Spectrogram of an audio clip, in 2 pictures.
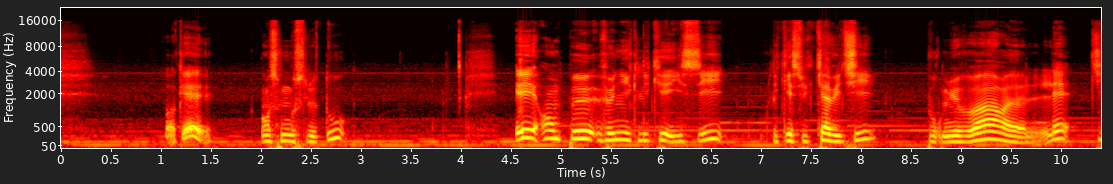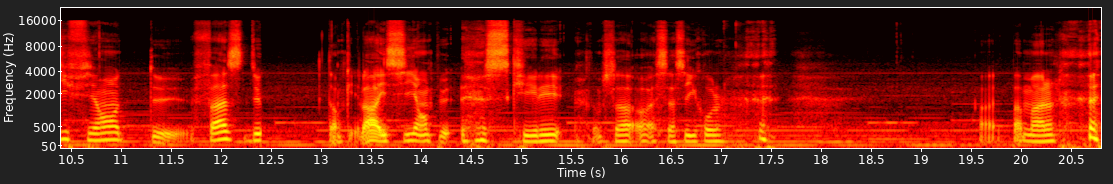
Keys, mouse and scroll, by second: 0.0 click, 2.0 w, 3.7-4.4 ctrl+scroll down 2, 4.4-6.0 scroll up 1, 6.0-9.1 drag, 9.9-11.4 scroll up 3, 11.4-11.7 scroll down 4, 12.3-12.9 scroll up 3, 12.9 s, 17.4-18.1 scroll down 5, 18.1-18.8 scroll up 2, 18.8 Tab, 19.5 scroll up 1, 19.6 scroll down 5, 20.5-20.8 scroll up 1.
